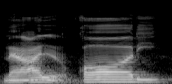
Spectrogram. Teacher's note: را کو باریک پڑھیں گے، ٹھیک ہے، اور قاف کو موٹا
